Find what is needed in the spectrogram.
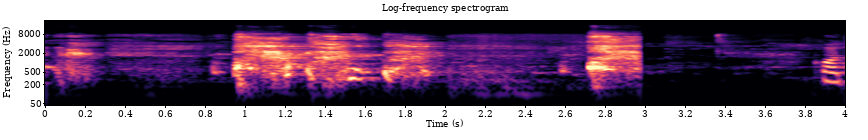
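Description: A woman coughing: several coughs in a fit, ending with a short, sharp one about three seconds in. It is a cough that she says comes on whenever she talks.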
